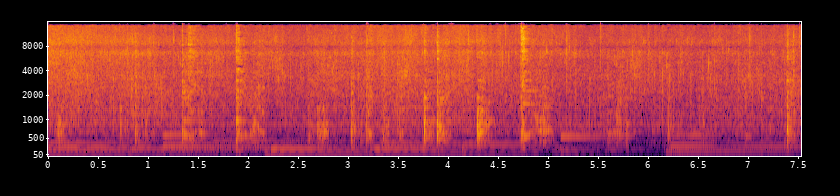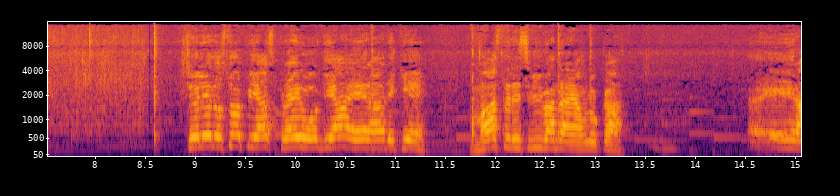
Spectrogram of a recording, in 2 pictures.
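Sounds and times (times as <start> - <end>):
steel spatula scraping a pan: 0.0 - 6.1
onions sizzling in oil: 0.0 - 15.0.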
